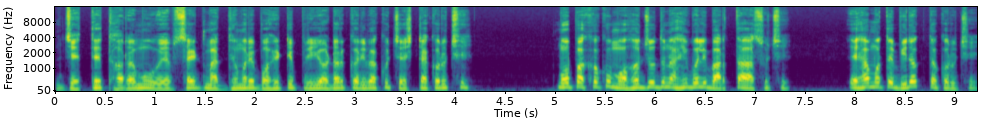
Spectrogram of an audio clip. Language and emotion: Odia, sad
